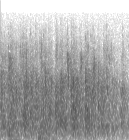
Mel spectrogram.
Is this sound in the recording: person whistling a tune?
no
